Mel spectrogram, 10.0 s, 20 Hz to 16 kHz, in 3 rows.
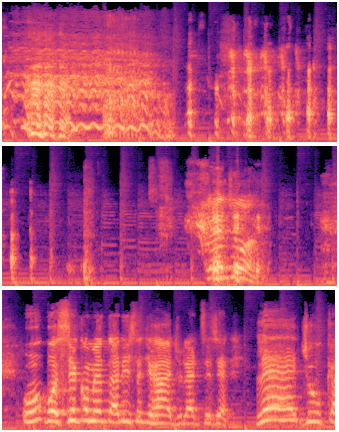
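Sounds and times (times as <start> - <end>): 
horse neighing: 0.0 - 1.8
laughter: 0.0 - 3.9, 4.8 - 6.0
speech: 0.3 - 1.2, 5.6 - 6.0, 7.0 - 10.0.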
